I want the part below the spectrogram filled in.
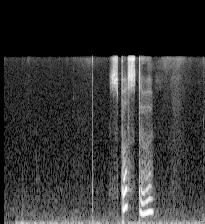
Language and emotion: Russian, sad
